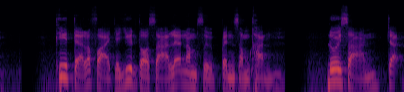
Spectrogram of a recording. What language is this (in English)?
Thai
